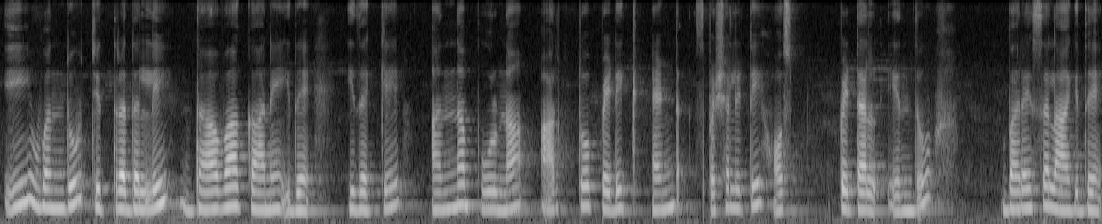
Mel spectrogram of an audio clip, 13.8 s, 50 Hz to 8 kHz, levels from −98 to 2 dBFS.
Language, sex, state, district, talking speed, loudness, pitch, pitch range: Kannada, female, Karnataka, Mysore, 50 wpm, -29 LUFS, 195 Hz, 185-215 Hz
